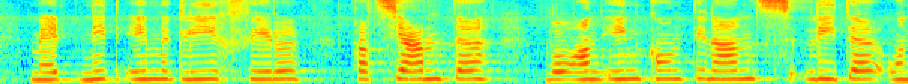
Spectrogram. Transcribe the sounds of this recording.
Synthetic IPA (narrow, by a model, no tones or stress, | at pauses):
mɛtnɪtɪməɡliːxfil | pʰat͡sjɛntə | ʋoɑninkʰɔntinɛnslitəʊn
